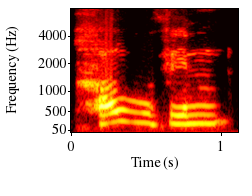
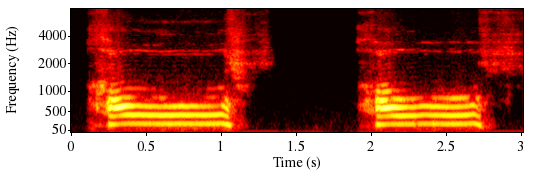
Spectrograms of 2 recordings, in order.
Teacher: খাউফিন কোনো টান নেই, কিন্তু ওয়াকফ করলে খাউফ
